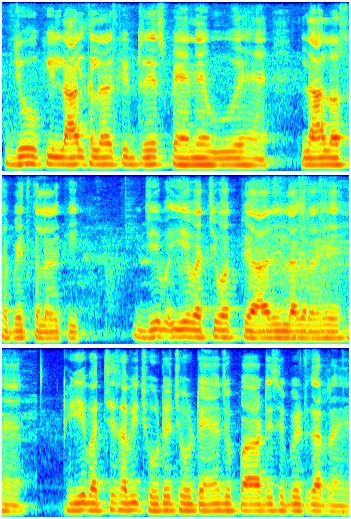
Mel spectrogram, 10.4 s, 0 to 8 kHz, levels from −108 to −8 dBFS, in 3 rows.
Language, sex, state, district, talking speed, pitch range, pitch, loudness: Hindi, male, Uttar Pradesh, Jalaun, 180 wpm, 115-125 Hz, 120 Hz, -28 LUFS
